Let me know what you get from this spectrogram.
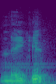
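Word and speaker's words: NAKD: Our second platform we're working on is called Naked. So it's spelled N-A-K-D.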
